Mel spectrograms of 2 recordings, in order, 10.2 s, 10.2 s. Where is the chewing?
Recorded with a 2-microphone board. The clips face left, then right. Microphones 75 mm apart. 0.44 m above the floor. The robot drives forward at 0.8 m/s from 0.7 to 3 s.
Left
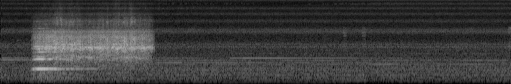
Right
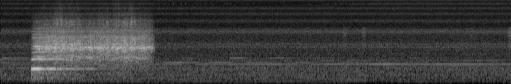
I don't hear chewing.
